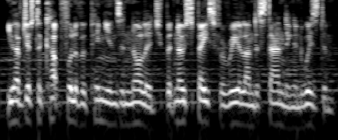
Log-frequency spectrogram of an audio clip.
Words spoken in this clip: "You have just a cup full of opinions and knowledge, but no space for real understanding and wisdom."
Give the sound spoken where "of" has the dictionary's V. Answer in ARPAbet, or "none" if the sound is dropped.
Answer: V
